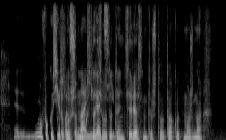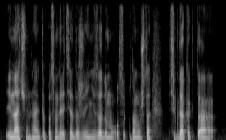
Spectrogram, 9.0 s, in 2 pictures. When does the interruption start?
1.2 s

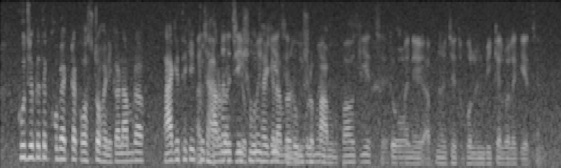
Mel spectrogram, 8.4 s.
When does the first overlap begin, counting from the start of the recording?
3.0 s

